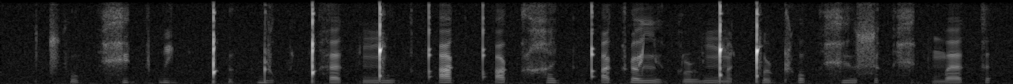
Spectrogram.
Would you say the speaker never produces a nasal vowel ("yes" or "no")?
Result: yes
